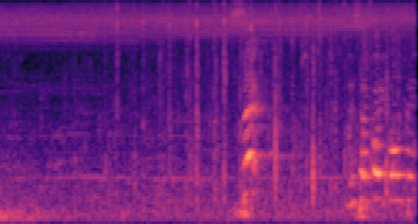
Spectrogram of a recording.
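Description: Outdoor lull just after the dance music stops: a few faint scattered clicks and taps, a short call about two and a half seconds in, then high voices calling out near the end.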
